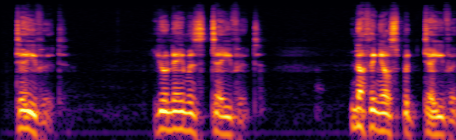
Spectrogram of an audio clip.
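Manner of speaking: put-on soft, low-pitched English accent. Retelling how the mother of a girl he dated insisted on his name, English accent. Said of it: "in her English accent".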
